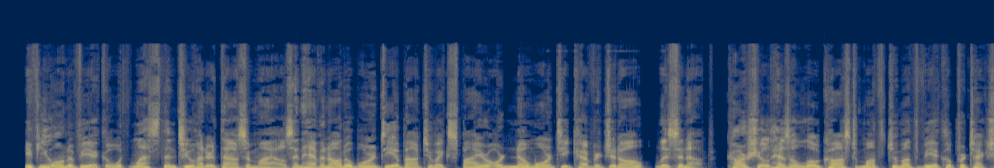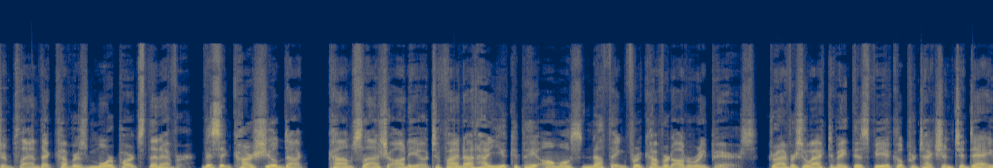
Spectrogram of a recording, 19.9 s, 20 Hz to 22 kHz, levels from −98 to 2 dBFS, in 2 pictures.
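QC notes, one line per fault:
13.01–13.22 s rebuffering stall: playback starves of data, goes silent for 214 ms, then resumes where it stopped; flat waveform gap, blank vertical spectrogram band.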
